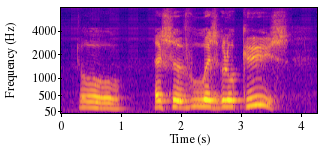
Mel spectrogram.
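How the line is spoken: Rapturous exclamation. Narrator (French): s'écria la bouquetière avec un indicible transport

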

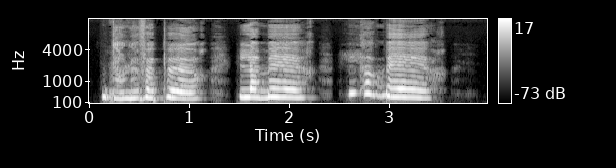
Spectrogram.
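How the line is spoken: Moaning girl, teeth chattering. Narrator (French): gémit la malheureuse jeune fille, les dents entrechoquées

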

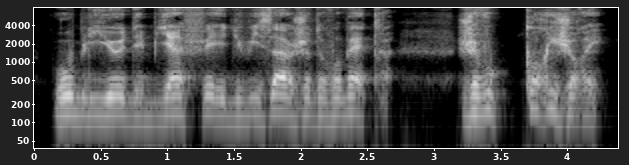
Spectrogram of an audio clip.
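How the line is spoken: Male shouting. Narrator (French): criait-il

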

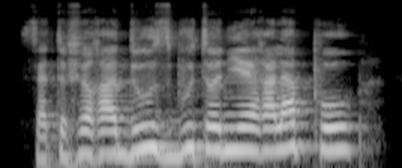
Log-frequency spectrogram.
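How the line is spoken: Sneering. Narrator (French): ricanait un autre

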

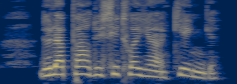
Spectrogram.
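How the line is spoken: Low-voiced reply. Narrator (French): Il répondit, toujours à voix basse

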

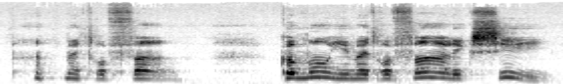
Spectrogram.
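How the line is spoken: Soft voice. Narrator (French): dit doucement

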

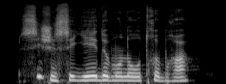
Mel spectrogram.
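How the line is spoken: Plain. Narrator (French): dit

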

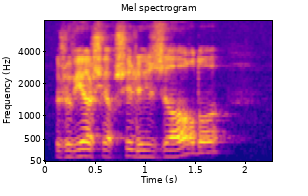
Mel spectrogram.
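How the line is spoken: Plain. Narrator (French): il dit

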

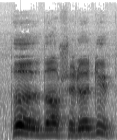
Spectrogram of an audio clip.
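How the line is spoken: Exclaimed. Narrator (French): s'écria-t-il

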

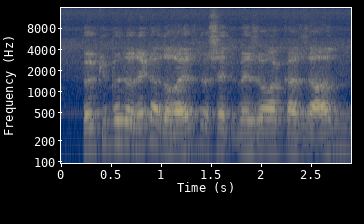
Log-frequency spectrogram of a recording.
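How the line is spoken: Plain question. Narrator (French): demanda-t-il finalement

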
